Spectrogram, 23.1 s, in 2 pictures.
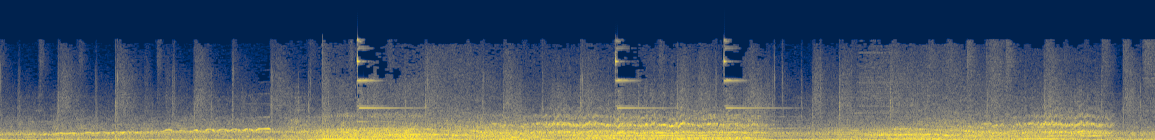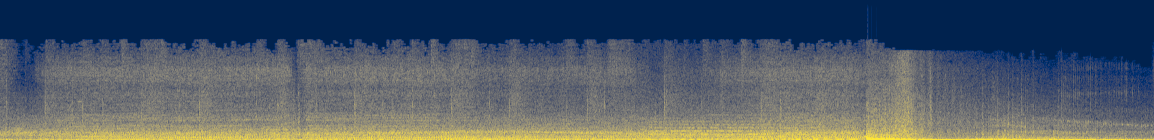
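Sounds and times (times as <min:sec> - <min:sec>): background music: 0:00.0 - 0:21.4
car engines revving: 0:00.0 - 0:23.0
tyres squealing: 0:00.6 - 0:11.8.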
